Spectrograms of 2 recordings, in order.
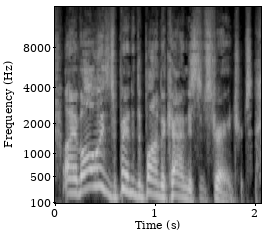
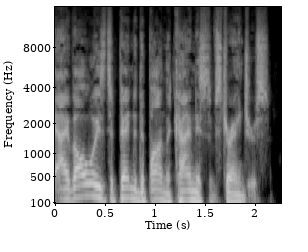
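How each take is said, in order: First: Quoted film line. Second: Said in the usual way. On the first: Acted. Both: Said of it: "Remember that from Streetcar Named Desire".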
